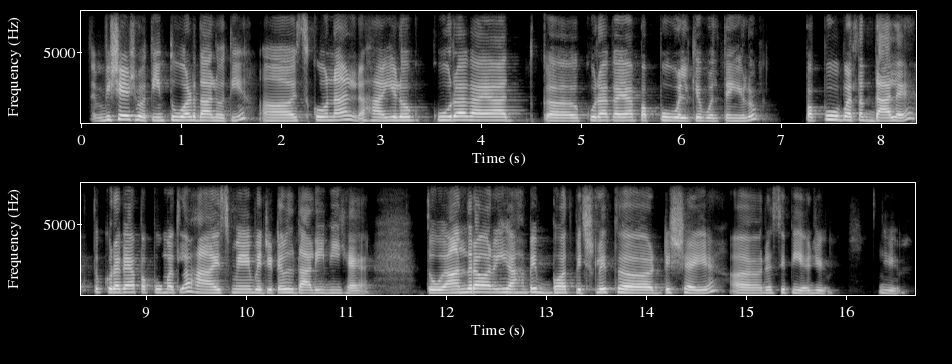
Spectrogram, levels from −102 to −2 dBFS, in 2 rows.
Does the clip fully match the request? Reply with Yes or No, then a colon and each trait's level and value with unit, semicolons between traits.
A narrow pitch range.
Yes: narrow, 2.2 semitones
